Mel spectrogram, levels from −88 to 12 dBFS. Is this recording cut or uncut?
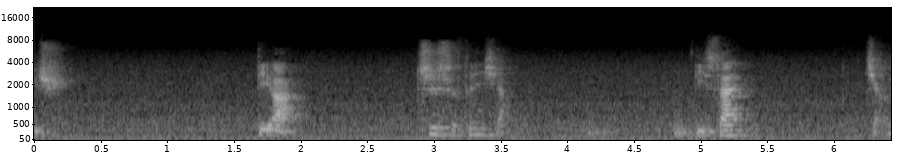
uncut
